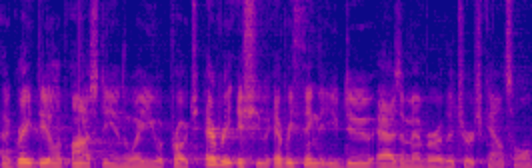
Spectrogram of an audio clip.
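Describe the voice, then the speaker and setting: A man with a fairly high pitch talks at a very fast pace, hardly pausing, with fairly even intonation. His loudness swings widely over noticeable background noise. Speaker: lawyer, keynote speaker. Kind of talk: lecture.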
